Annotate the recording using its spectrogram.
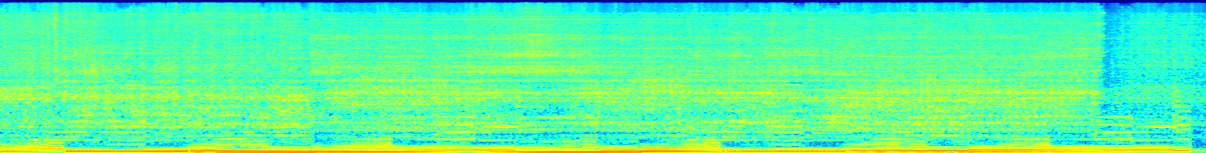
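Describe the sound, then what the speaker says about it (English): A power grinder grinding forged Damascus steel clean, a loud continuous whirring roar with a shifting low tone as pressure varies, close by and steady throughout. "Let's go to the grinder and grind the surface clean"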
